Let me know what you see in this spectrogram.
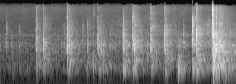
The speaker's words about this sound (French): La porte s'est refermée derrière nous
